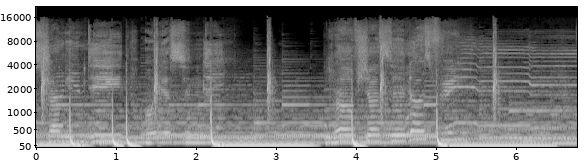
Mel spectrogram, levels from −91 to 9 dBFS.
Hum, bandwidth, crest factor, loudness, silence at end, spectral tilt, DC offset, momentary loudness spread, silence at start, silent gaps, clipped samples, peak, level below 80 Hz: none; 15 kHz; 10 dB; -12 LUFS; 0 s; -5.5 dB/octave; under 0.1%; 4 LU; 0 s; none; under 0.1%; 0 dBFS; -14 dBFS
